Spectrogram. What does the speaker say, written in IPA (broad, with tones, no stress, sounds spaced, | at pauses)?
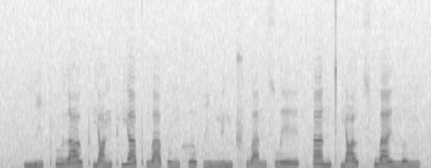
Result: m i˨˩ pʰ u˦ l ɑ˥˨ ʊ̯ pʰ j ɑ˦ ŋ pʰ j ä˥˨ pʰ w ä˨˦ p ʊ˨˩ ŋ x ɤ˥˨ p i˥˨ m y˥˨ n ʈ͡ʂʰ w a˨˩ n s w e˥˨ ɪ̯ | a˥˨ n t̪ʰ j ɑ˨˩ ʊ̯ t͡sʰ w a˥˨ ɪ̯ n̪ ɤ˥˨ ŋ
